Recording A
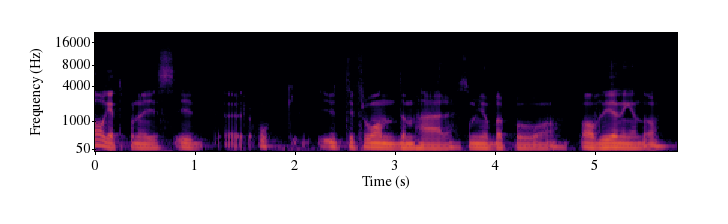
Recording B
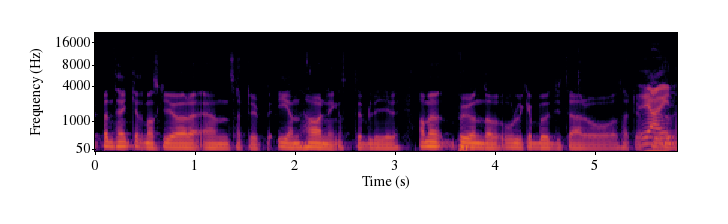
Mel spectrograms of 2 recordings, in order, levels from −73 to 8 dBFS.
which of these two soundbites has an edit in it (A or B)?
B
